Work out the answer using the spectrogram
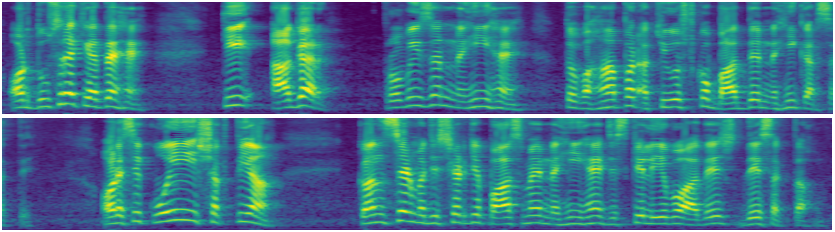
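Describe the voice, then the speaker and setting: An expressive Indian-accented lawyer with a distinctly high voice delivers law lectures at normal speed, much like a teacher before a class. He's emphatic but informal, putting direct questions to his listeners to check their understanding.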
